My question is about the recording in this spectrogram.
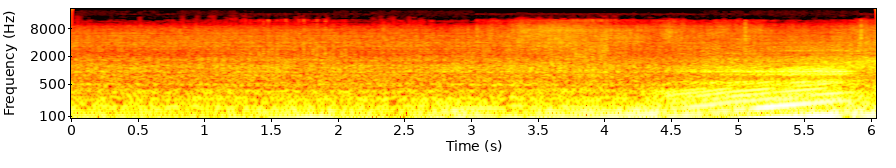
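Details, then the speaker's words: Corsa B 1.4Si GLS (same engine and gearbox as SRi) with newly fitted K&N 57i induction kit, under acceleration on the road: deep rumbling intake roar rising smoothly with revs, no misses or rattles; an immediate difference from standard. "as you can tell there's an immediate difference that's got the same engine and gearbox as the SRI in it instead of the gutless 1.2 or single."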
